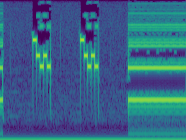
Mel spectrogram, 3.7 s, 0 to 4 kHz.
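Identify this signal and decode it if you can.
Five-tone selective call (ZVEI), heard as quick runs of five tones, tones of about 70 ms. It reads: 85353 85353
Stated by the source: ZVEI five-tone call received by SDR.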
